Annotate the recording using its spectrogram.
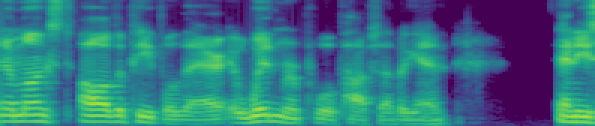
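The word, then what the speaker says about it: Widmerpool: Windermere Pool and Widmer Pool.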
